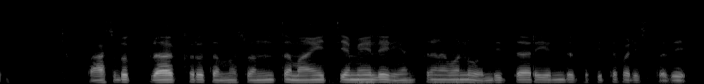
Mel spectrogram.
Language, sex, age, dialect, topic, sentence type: Kannada, male, 18-24, Coastal/Dakshin, banking, statement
